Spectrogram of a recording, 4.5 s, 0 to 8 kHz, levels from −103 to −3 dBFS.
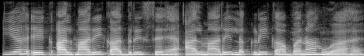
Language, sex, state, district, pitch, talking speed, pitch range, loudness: Hindi, female, Jharkhand, Garhwa, 240 Hz, 160 wpm, 225-270 Hz, -14 LUFS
